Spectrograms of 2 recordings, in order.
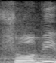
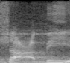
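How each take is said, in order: First: The first vowel sounds like 'o'. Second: The first vowel sounds like 'a'. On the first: The speaker calls it wrong. "शोबी भी नहीं है ये लफ्ज़" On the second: The speaker calls it right. "ये लफ्ज़ शाबी है"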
